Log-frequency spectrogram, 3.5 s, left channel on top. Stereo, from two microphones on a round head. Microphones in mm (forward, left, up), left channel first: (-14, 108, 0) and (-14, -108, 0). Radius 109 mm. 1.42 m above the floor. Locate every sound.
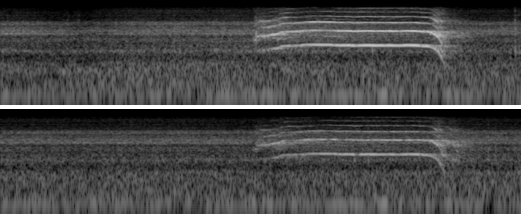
1.7 s a scream: 70° left (ahead or behind), 1.0 m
